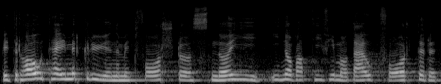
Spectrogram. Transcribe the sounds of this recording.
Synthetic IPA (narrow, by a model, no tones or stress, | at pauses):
v̥ɪd̥əɾhɔwthɛɪməɾɡɾyːənəmɪtfɔːɾʃtøːsnœʏiinovɑt̪iːfimodælkfɔɾd̥əɾət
